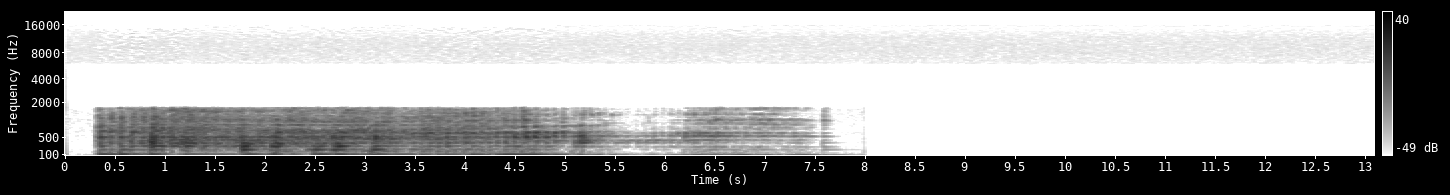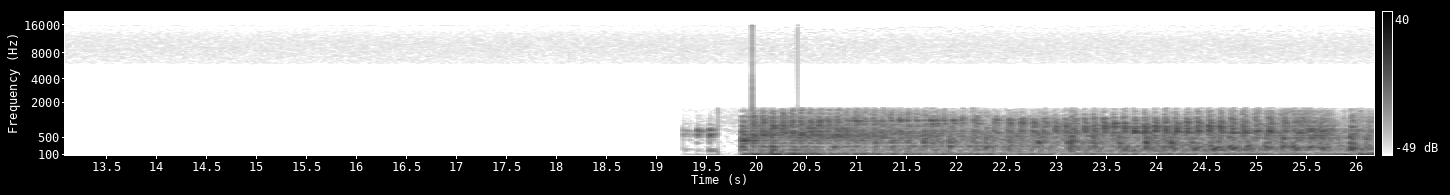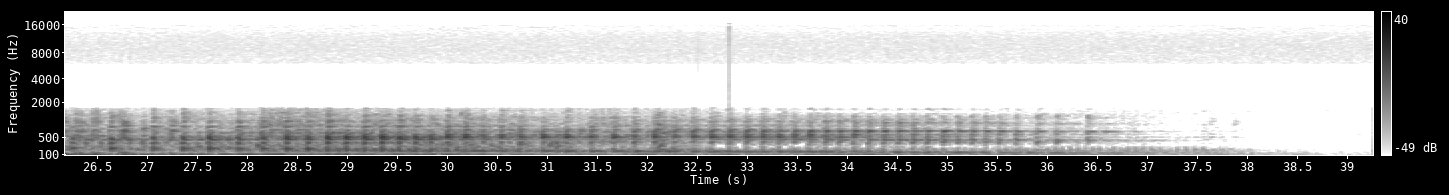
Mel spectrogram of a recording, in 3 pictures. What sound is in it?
Muffled Pipe Draining
Whilst being very uncreative and recording myself burp, I found some interesting sounds when changing the speed of the tracks.
muffled, oil, bubbling, water, sea, Pipe, plug, monster, rig, burp, gurgle, underwater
